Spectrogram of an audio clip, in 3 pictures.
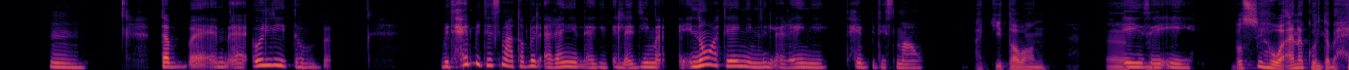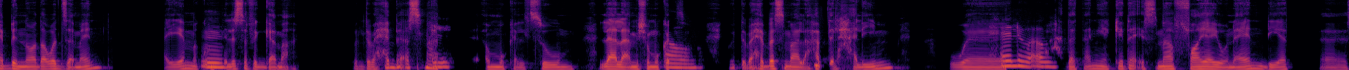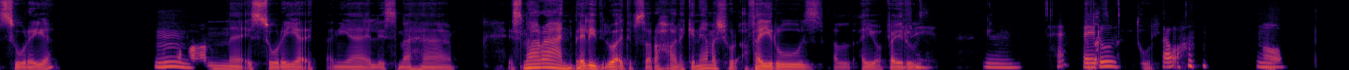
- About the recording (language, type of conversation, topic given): Arabic, podcast, إيه دور الذكريات في حبّك لأغاني معيّنة؟
- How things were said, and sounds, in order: chuckle; tapping; laugh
